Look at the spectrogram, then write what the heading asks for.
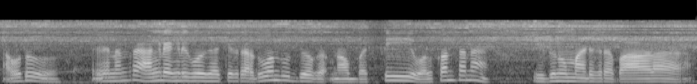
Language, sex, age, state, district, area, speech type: Kannada, female, 30-45, Karnataka, Koppal, urban, spontaneous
